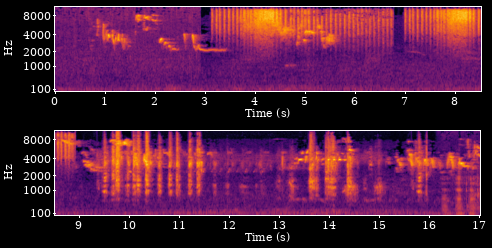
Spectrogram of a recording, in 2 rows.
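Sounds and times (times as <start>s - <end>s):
bird squawking and chirping: 13.0s - 17.0s.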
